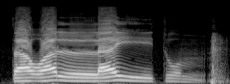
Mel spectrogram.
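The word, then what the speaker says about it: تَوَلَّيْتُمْ: Kemudian tawallaitum pada lafal ya sukun yang didahului dengan fathah. Maka ini kita namakan dengan bacaan lin yaitu bacaan yang lembut di dalam melafalkan hurufanya.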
